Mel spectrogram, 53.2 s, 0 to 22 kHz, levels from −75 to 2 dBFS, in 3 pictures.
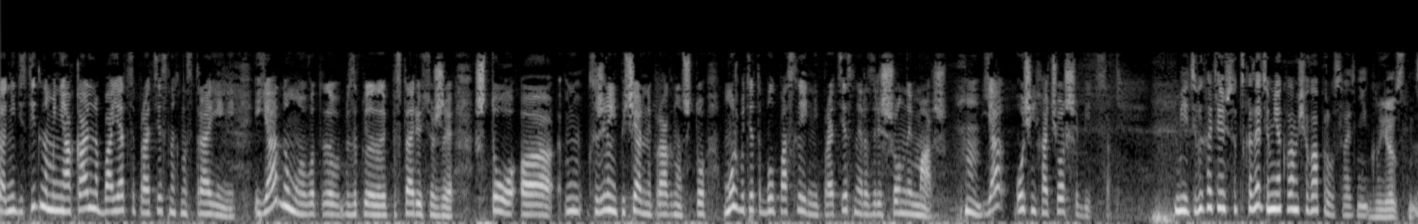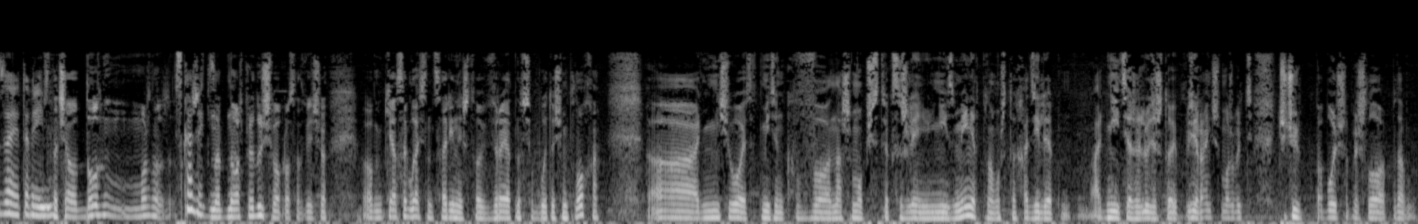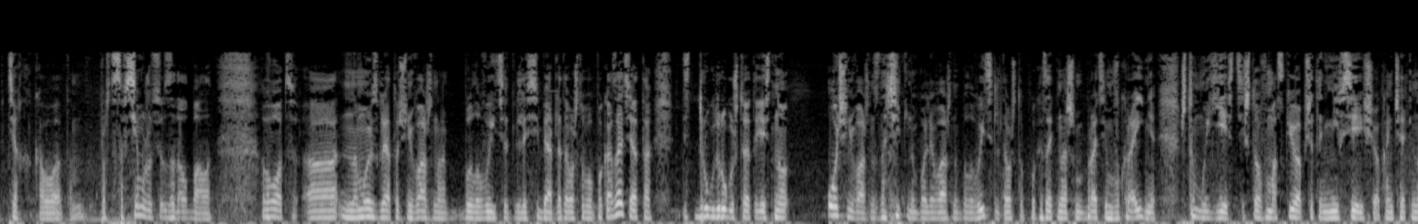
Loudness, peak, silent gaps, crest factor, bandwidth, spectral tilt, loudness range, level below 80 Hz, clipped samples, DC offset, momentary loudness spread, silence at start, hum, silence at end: -18 LUFS; -2 dBFS; none; 16 dB; 8.8 kHz; -5 dB/octave; 3 LU; -40 dBFS; under 0.1%; under 0.1%; 9 LU; 0 s; none; 0 s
